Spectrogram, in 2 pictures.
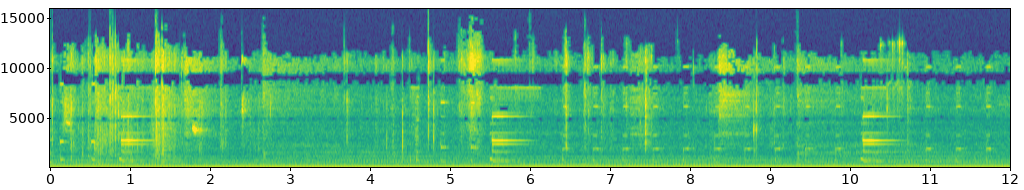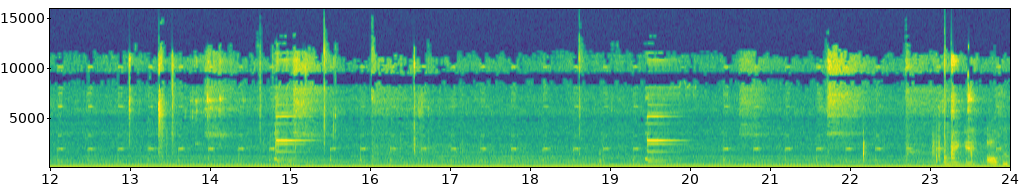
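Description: Steady low machine hum with a faint quick series of high beeps, and occasional short plastic clicks and rustles as a drip set is fitted to an IV fluid bag and its line primed.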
